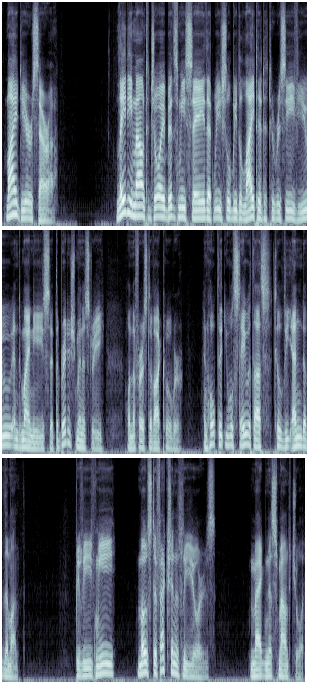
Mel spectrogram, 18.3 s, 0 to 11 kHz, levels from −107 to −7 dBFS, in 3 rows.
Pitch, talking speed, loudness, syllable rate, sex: 115 Hz, 155 wpm, -20 LUFS, 5.1 syllables/s, male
